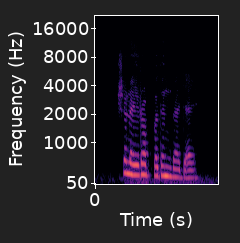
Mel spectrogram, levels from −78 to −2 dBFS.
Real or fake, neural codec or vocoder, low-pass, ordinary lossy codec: real; none; 19.8 kHz; Opus, 16 kbps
